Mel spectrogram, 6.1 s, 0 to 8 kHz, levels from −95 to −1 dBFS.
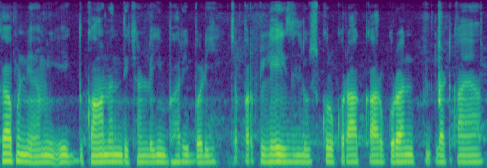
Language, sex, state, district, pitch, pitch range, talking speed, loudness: Hindi, male, Uttarakhand, Tehri Garhwal, 120 Hz, 115-120 Hz, 155 wpm, -20 LUFS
